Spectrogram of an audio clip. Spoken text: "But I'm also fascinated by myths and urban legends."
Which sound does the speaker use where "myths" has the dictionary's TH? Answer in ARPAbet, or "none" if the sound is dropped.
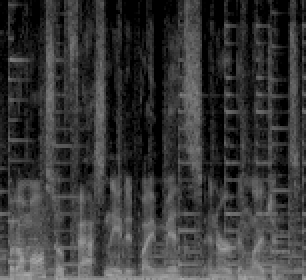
TH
